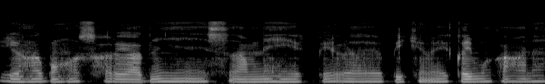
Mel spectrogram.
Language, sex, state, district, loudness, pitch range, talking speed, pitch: Hindi, male, Bihar, Bhagalpur, -33 LUFS, 120-130 Hz, 155 wpm, 130 Hz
